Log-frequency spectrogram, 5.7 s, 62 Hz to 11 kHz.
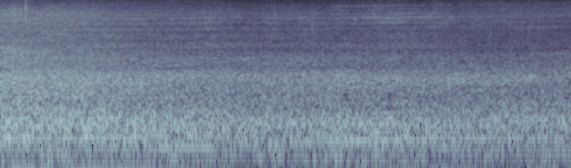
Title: Small Exhaust Leak | AL DW305 On Bus Route 194 (Spot + 3)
